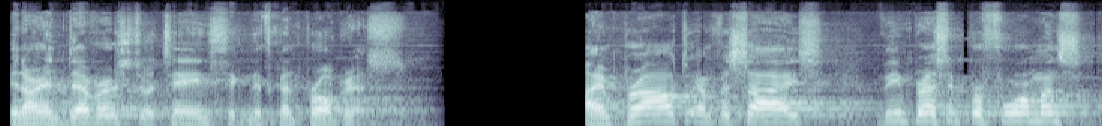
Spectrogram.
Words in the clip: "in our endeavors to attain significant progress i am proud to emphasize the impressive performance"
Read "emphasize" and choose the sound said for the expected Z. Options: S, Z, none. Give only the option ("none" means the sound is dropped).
Z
